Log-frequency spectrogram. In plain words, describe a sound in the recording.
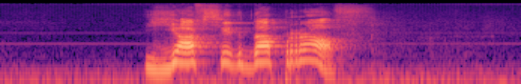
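A middle-aged woman speaks briefly and calmly nearby.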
